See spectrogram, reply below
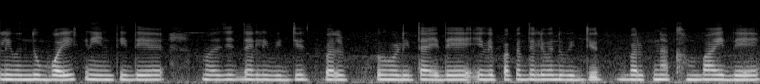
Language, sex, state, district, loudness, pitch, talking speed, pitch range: Kannada, female, Karnataka, Raichur, -15 LUFS, 220 Hz, 125 wpm, 215-225 Hz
